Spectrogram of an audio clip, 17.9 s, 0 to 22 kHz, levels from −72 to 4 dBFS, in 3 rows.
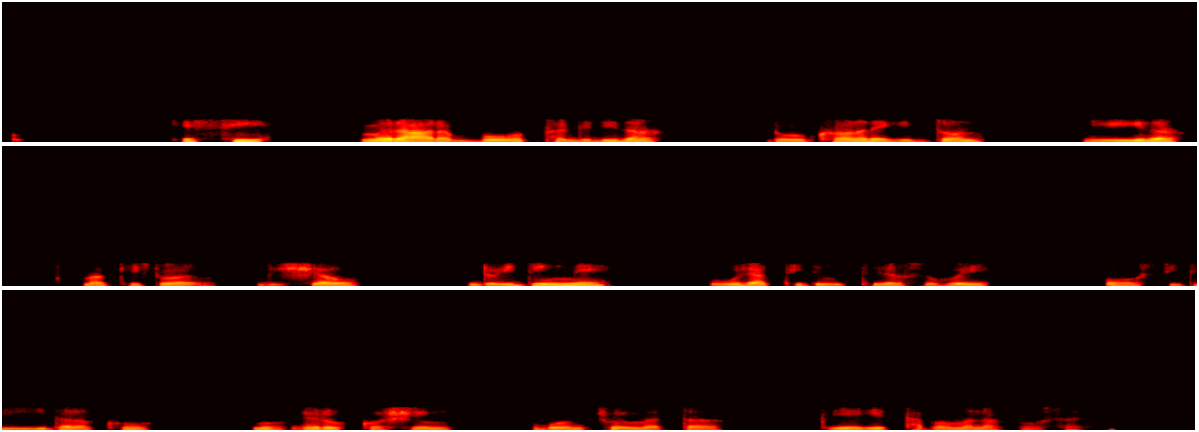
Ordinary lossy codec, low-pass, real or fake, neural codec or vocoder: Opus, 16 kbps; 3.6 kHz; fake; codec, 16 kHz in and 24 kHz out, 0.9 kbps, LongCat-Audio-Codec, four codebook decoder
